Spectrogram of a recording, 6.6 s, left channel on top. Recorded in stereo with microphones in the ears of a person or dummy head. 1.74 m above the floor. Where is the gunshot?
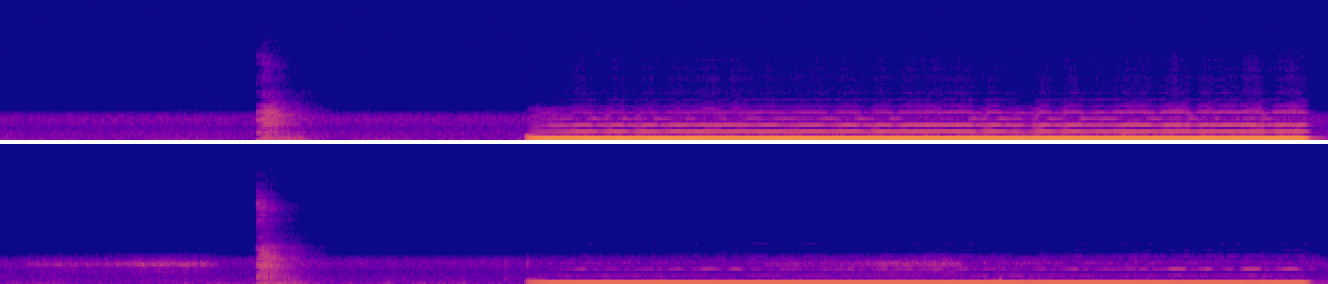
45° right (ahead or behind), 6.5 m.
